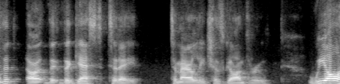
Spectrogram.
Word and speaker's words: Tamara Lich: of Tamara Leach and I double checked as to the four variations of the pronunciation of her name Tamara leech being arrested I think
